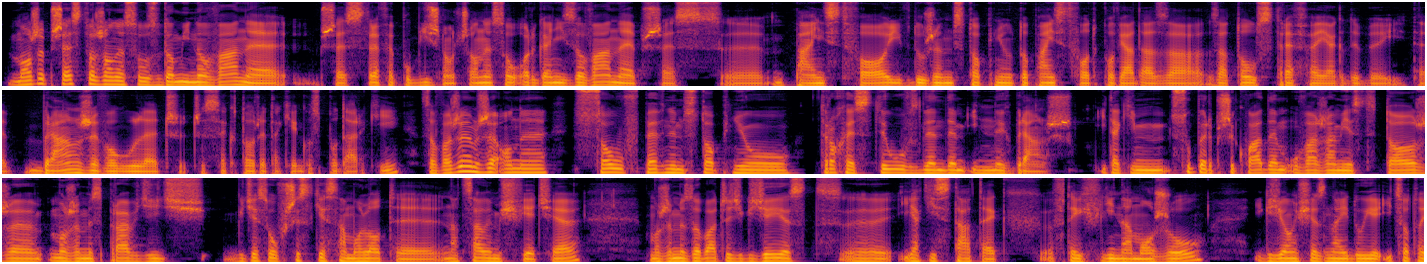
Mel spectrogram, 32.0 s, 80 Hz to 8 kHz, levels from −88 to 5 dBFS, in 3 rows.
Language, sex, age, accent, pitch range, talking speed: Polish, male, 30-49, native, 105-130 Hz, 165 wpm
